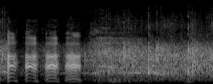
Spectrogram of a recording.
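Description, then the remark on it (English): A church audience breaks into steady, dense clapping that carries on evenly during a morning service, after being asked to show their love for Jesus. It is preceded by four quick, pitched vocal whoops or cheers in a rhythmic burst. “You know the rule around here, if one starts to clap, everybody claps.”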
